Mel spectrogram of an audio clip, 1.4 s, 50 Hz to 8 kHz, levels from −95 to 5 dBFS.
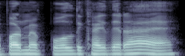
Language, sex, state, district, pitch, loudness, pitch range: Hindi, male, Jharkhand, Garhwa, 135 Hz, -18 LUFS, 130-135 Hz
